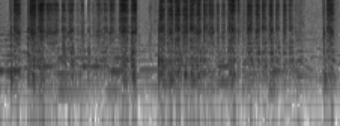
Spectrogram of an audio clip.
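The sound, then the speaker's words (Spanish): A pen scratches quickly across paper while papers are being signed, in bursty, rasping strokes with brief pauses between them, fairly loud, with no voices. “Firma estos papeles totalmente legales y para nada sospechosos y listo.”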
